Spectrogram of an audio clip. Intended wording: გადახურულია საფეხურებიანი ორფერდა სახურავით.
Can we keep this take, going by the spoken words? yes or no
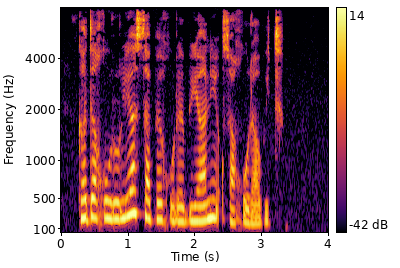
no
